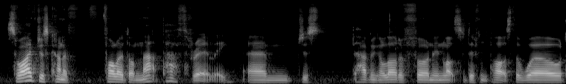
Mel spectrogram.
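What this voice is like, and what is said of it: Speaks with a noticeable accent. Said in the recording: “my doppelganger has a really great accent”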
